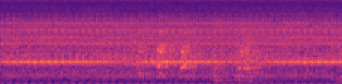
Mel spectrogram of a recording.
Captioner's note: laughing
